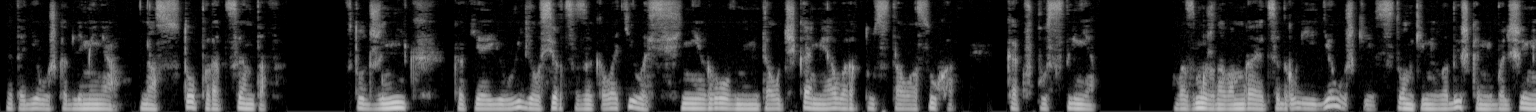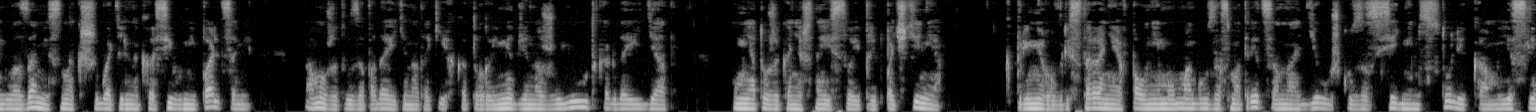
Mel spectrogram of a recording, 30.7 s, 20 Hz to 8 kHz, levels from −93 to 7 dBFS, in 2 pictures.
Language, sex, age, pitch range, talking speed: Russian, male, 20-39, 120-130 Hz, 145 wpm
